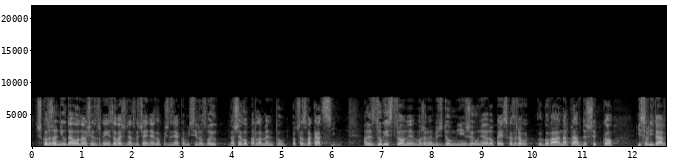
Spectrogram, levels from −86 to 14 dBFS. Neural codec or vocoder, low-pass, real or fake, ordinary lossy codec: codec, 16 kHz, 8 kbps, FunCodec, trained on LibriTTS, 25 frames a second; none; fake; none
